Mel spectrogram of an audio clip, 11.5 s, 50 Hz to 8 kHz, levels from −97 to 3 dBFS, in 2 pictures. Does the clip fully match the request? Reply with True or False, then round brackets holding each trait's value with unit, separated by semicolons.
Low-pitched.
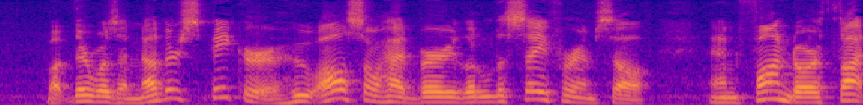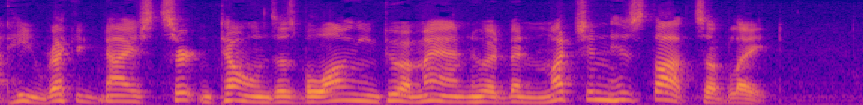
False (155 Hz)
